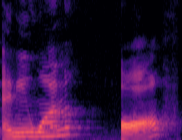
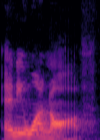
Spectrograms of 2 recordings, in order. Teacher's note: I can combine anyone off off starts with a vowel and anyone it ends on a n sound so I can take that n and just add it in front of the vowel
